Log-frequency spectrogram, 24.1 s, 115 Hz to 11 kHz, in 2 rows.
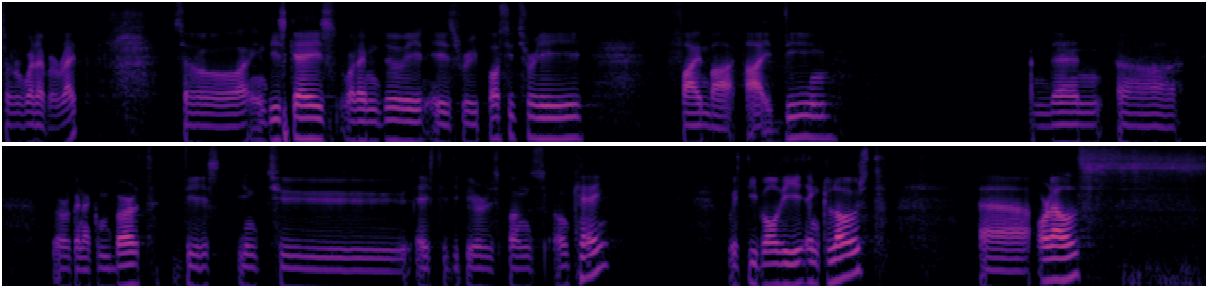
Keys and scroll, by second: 5.4 Return, 13.6 Return.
